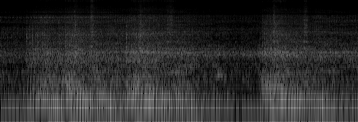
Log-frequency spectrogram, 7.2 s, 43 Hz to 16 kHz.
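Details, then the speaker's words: Honda Megapro 150cc single, previously rough, smoky and weak, after a top-end-only repair from the cylinder block up with machining. Smooth, even idle with a steady beat and no knocks; no smoke or plug fouling now. Normal idle. "oke itu ya suaranya seperti itu dan cukup halus dan yang pasti nggak gagal ya pada pembubutan"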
